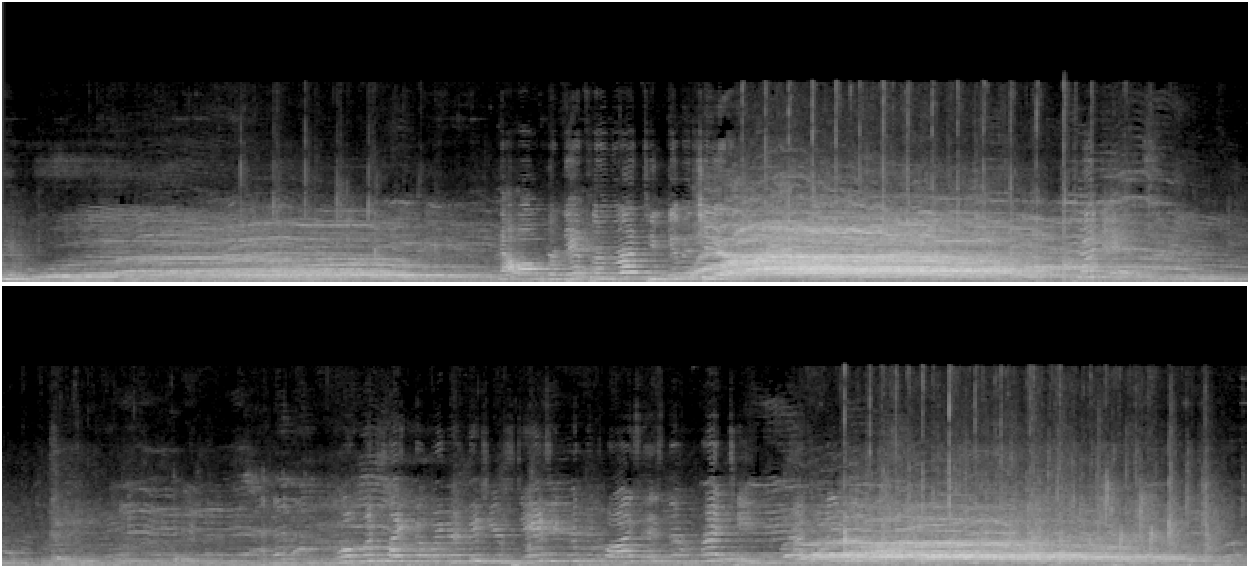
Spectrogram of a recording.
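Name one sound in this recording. A large choir of children sings together in an echoing hall, swelling loud and then softening.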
